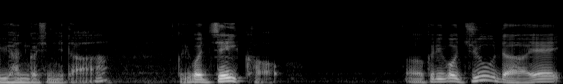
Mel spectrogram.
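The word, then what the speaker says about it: Judah: 그리고 제이콥, 그리고 주다의 이 지금 이 하이픈 덧금 표시는 길게 발음하라는 뜻이죠. 장모음을 표시합니다. 그래서 주다 길게 발음하라는 뜻으로 이렇게 표기를 했습니다.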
